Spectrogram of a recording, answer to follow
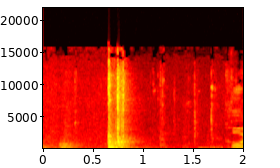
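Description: A single loud clunk about half a second in, with a softer knock just before it, as pneumatic nail guns are handled and swapped.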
